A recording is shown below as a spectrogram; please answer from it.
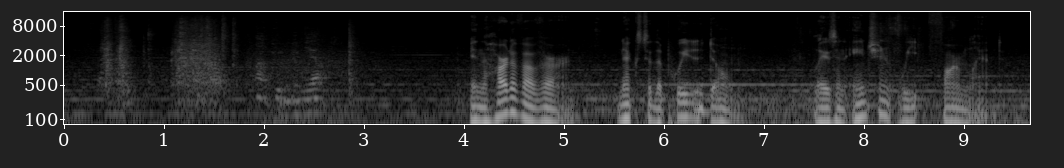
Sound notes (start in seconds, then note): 2.0 speaks French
